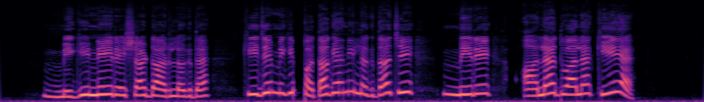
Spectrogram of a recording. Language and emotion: Dogri, fearful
